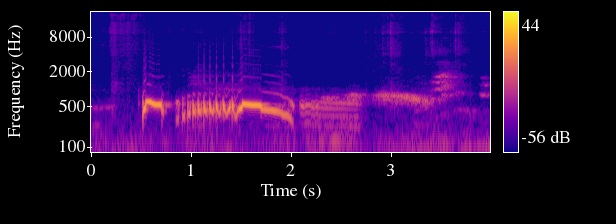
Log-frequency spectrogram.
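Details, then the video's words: Prolific albino collared dove, sound meant to prompt doves to call: a sharp rising note, a pulsing rolled section, then a drawn-out coo sliding downward, followed by quieter murmuring. "Suara Burung Puter Gacor ,merangsang burung puter agar bunyi"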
